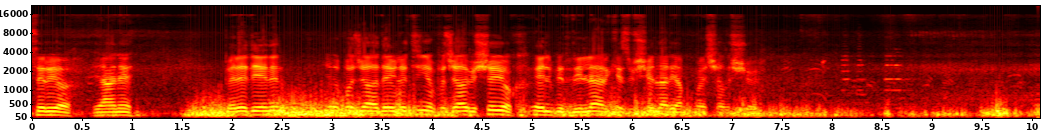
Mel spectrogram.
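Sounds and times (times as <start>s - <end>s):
low rumbling noise: 0.0s - 10.0s
vehicle horn toots: 7.5s - 8.9s.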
